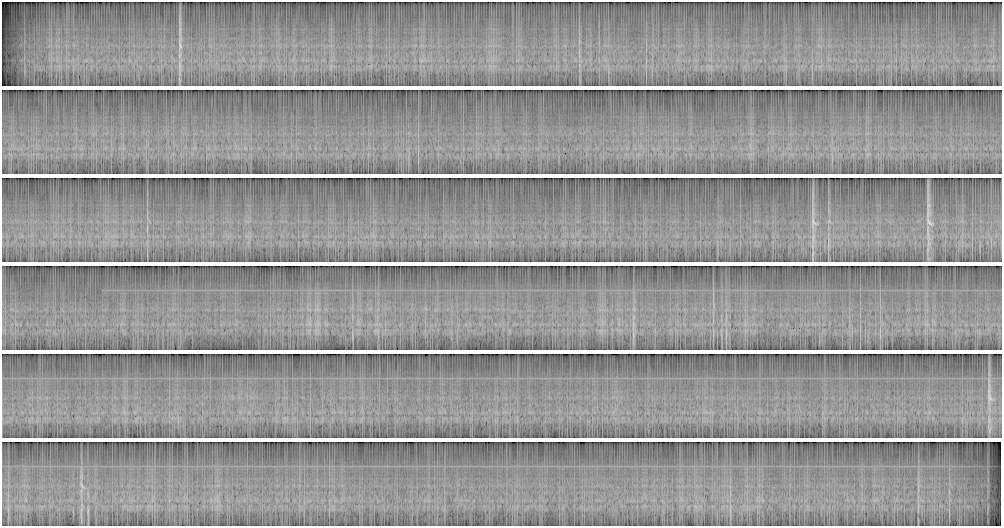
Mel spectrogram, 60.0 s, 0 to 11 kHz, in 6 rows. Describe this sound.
inspire 06Dec2007-07:00:01
offers a public continuous source of audible signal in VLF band direct of our ionosphere.
In this pack I have extracted a selection of fragments of a minute of duration recorded at 7:01 AM (Local Time) every day during approximately a month.
If it interests to you listen more of this material you can connect here to stream:
electronic, noise, radio, shortwave, static, vlf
